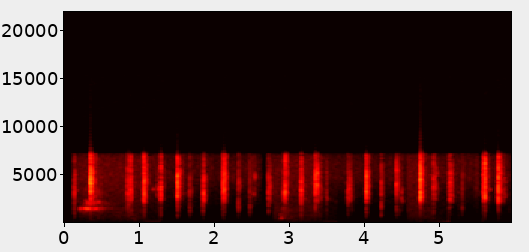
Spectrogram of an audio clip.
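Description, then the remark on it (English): Cards being shuffled and handled before being laid out, a quiet run of crisp papery snaps and flicks in an uneven rhythm, with no voices. “I'm sure you can hear me shuffling.”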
